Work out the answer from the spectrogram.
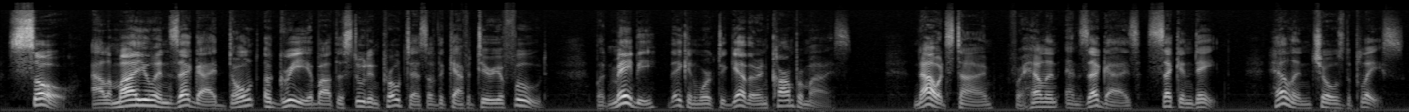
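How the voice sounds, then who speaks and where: A man's voice: fairly low pitch, animated, unhurried, a bit bright, dry recording. A man hosting an educational radio drama, reading scripted narration and explaining vocabulary in an instructional manner. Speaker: host and English teacher.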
